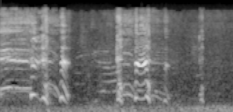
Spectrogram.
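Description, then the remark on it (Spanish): A child coughs in short, hoarse fits, several voiced bursts in quick succession, then a pause before another round, fairly loud over a faint low background rumble. “Por más historias sin tos.”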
